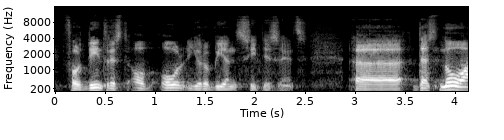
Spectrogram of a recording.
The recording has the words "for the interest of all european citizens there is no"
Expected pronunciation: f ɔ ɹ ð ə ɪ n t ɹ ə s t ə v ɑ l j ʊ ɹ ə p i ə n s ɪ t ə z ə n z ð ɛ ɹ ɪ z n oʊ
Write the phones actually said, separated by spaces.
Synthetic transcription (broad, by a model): f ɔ ɹ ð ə ɪ n t ɹ ə s t ə v ɑ l j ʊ ɹ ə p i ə n s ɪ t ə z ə n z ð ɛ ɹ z n oʊ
